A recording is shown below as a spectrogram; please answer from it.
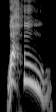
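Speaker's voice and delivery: very high cartoon plumber cheer; Mario voice. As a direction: squeal it like the game hero jumping. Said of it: "how do you know what his voice sounds like".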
